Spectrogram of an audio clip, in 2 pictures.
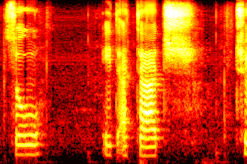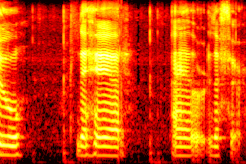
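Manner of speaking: slow word-by-word dictation with long pauses; measured, level delivery, each word set apart; dictating. Shown as a demonstration. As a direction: dictate for note-takers, one word at a time. Dictates answer while writing it.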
